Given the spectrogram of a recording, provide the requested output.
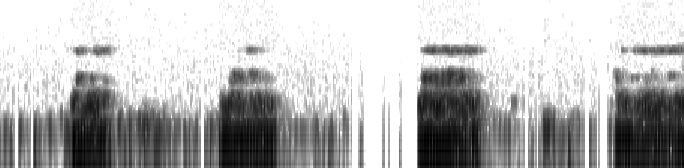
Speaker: don't know if you can hear my dog's snoring but it's hot she got a lot of exercise today she was out and about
